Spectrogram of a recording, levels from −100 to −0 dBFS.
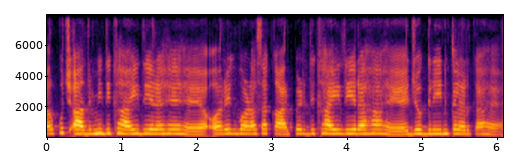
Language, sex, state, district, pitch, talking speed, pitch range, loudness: Hindi, female, Himachal Pradesh, Shimla, 265 Hz, 205 wpm, 250-275 Hz, -17 LUFS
